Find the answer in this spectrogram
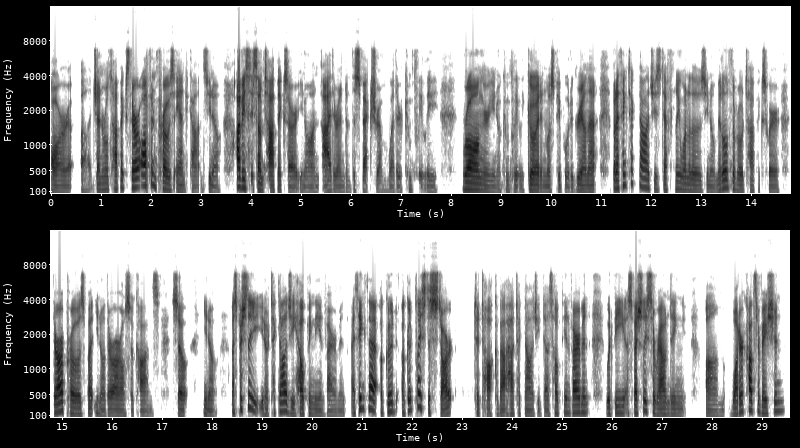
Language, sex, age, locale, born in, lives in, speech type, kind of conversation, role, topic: English, male, 20-24, en-US, United States, United States, conversation, podcast, guest, How is technology changing the way we protect and care for the environment?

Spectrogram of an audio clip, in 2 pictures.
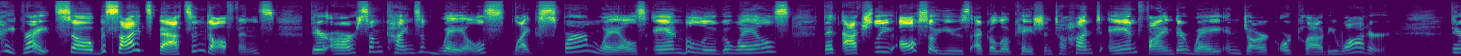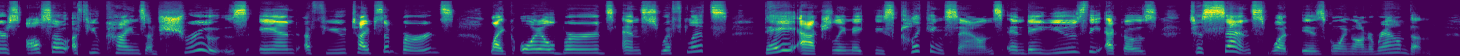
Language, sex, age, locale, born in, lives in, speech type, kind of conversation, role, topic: English, female, 50-54, en-US, United States, United States, read, expert-assistant, expert, How do bats use echolocation to find food?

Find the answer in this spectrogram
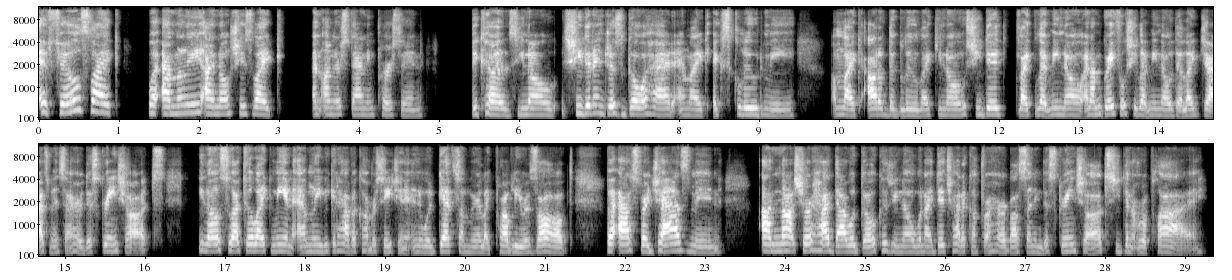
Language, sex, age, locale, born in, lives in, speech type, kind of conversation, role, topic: English, female, 20-24, en-US, United States, United States, conversation, advice, user, How can I make amends and support my friend after not being there when they needed me?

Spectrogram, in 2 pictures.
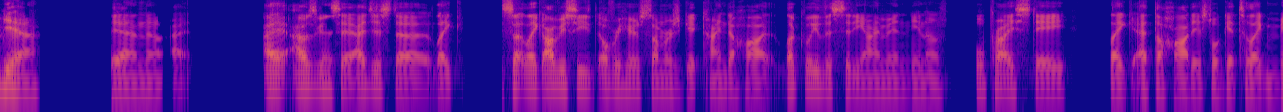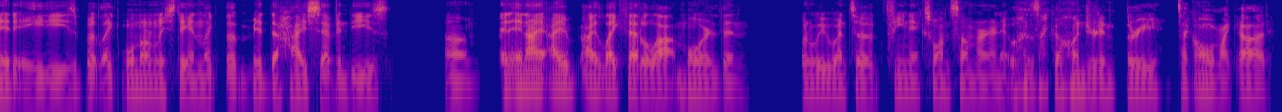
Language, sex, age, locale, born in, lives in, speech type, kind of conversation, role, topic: English, male, 20-24, en-US, United States, United States, conversation, unstructured, none, What kinds of news stories do you find most interesting or important?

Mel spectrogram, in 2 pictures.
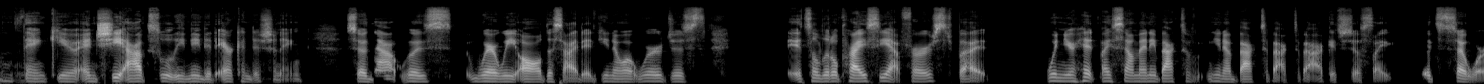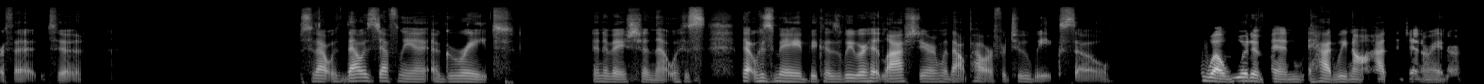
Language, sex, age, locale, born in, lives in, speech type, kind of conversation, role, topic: English, female, 45-49, en-US, United States, United States, conversation, podcast, host, In what ways do new technologies change the way we live and connect with others every day?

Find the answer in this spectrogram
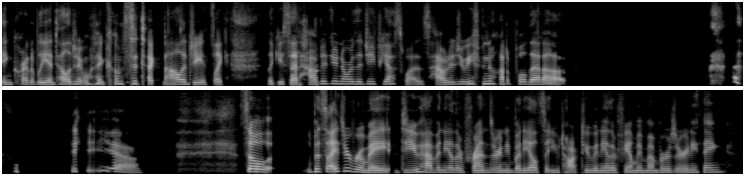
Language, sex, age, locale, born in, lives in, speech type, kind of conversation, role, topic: English, female, 40-44, en-US, United States, United States, conversation, advice, advisor, How do I cope with loneliness after a breakup?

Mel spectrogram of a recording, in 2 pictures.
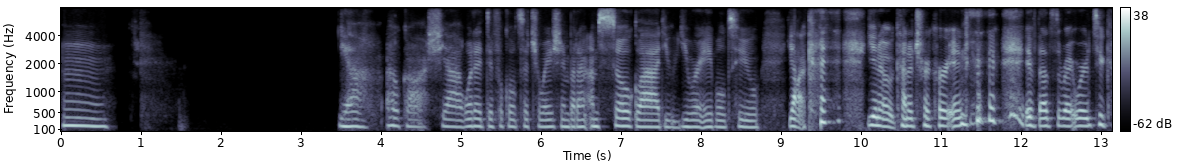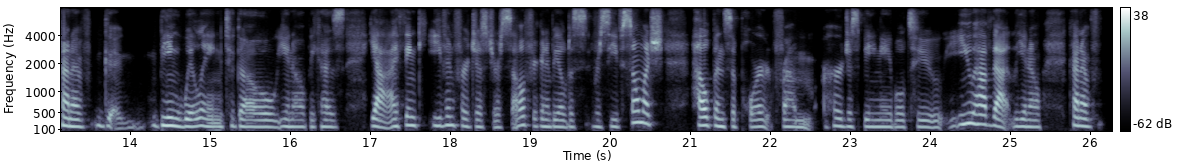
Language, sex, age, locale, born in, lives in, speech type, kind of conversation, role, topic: English, female, 25-29, en-US, United States, United States, conversation, advice, advisor, How can I manage my daily stress?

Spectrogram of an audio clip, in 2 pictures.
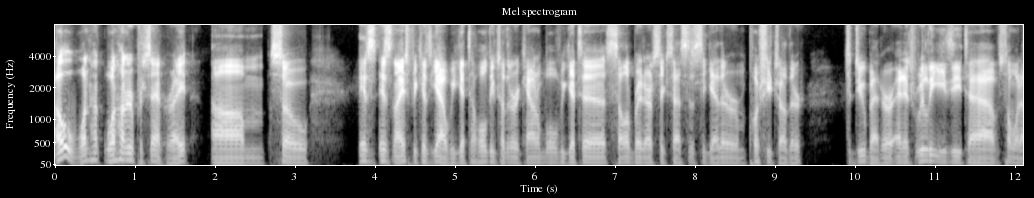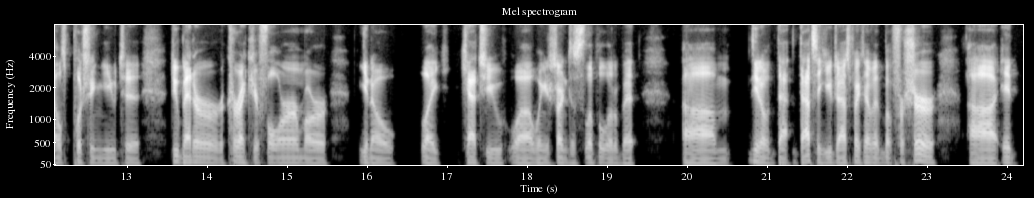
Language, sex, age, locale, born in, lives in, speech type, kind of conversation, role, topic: English, male, 40-44, en-CA, Canada, Canada, conversation, unstructured, none, How do you balance rest, nutrition, and exercise in your day-to-day life?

